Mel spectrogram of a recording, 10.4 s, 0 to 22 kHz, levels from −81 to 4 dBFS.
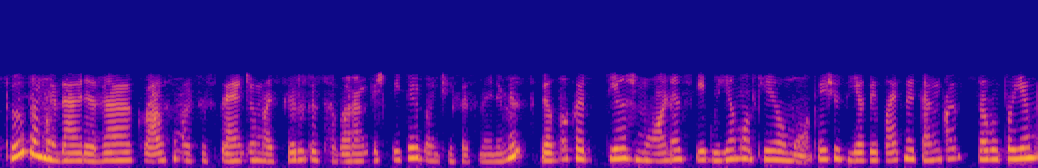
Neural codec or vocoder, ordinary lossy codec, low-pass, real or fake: codec, 44.1 kHz, 3.4 kbps, Pupu-Codec; Opus, 64 kbps; 3.6 kHz; fake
